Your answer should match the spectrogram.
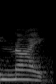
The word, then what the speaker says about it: Nike: Yung word na N-I-K-E yung brand na yon, you pronounce it as Nike. Hindi Nike. It's Nike.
